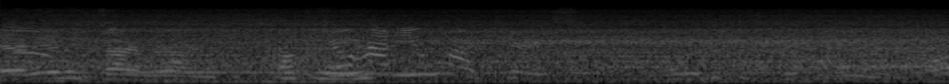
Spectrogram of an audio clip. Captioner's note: sounds of machines and distant speaking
